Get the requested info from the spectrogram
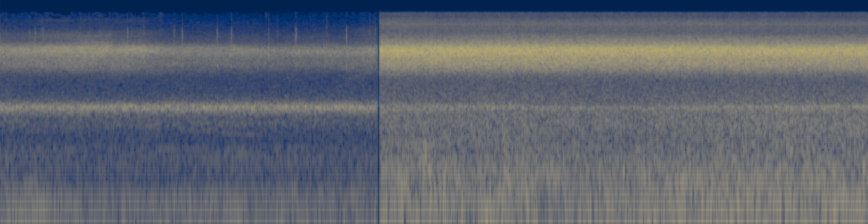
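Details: Periodical cicadas in a noisy brood emergence, hundreds lining tree trunks and branches to feed and find mates; a steady high buzzing drone with a band near the top and a lower tone, growing sharply louder partway through.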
